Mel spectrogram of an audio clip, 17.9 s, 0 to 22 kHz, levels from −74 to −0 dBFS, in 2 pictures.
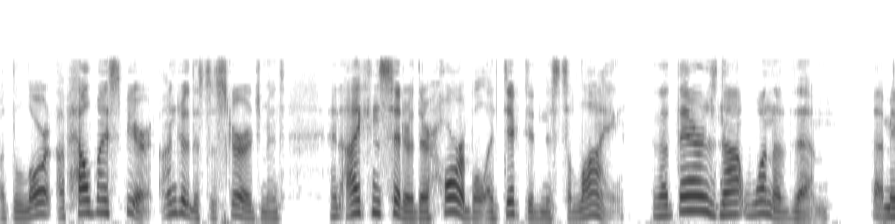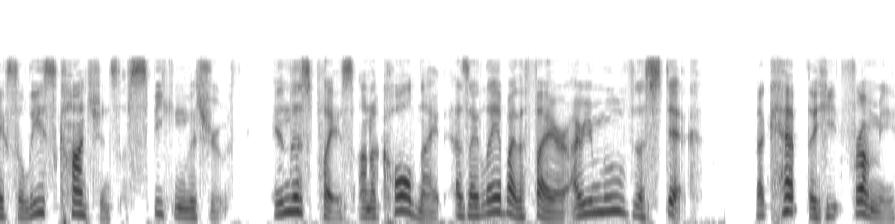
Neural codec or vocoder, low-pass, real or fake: none; 7.2 kHz; real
